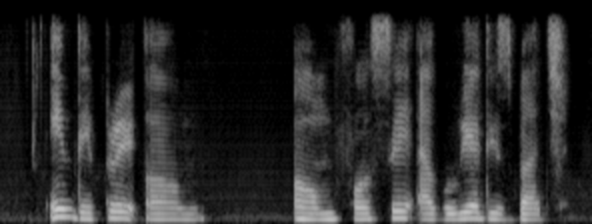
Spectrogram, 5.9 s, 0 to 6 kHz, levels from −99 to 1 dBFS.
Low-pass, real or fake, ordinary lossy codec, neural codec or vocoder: 5.4 kHz; fake; none; codec, 16 kHz, 4 kbps, X-Codec, HuBERT features, trained on general audio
